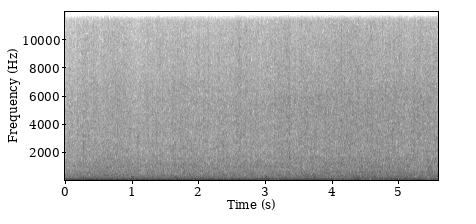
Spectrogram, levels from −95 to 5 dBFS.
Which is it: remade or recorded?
recorded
